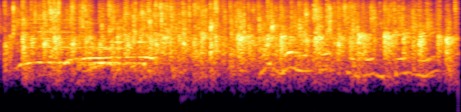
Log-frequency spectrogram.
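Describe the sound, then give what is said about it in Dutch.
Sustained audience applause for cabaret performer and actress Martine Sandyvoort on a Dutch show, a dense steady wash of many hands clapping at an even, fairly loud level throughout, with faint voices and a few tonal sounds rising from the crowd. “Mag ik een applaus voor nou, jullie kennen haar als waanzinnige cabaretière, actrice, als dokter Cory, als Martine Sandyvoort.”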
